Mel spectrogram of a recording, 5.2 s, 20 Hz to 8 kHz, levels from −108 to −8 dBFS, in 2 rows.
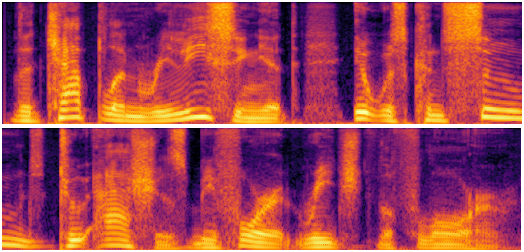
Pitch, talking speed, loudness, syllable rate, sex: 115 Hz, 160 wpm, -18 LUFS, 4.8 syllables/s, male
